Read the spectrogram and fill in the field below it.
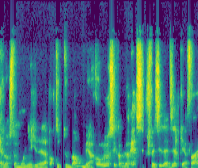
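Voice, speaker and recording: Dry and close, the sound has no echo. A man speaks with fairly high pitch and lively intonation. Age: 60s. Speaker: philosophy professor and author. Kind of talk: interview. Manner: halting.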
